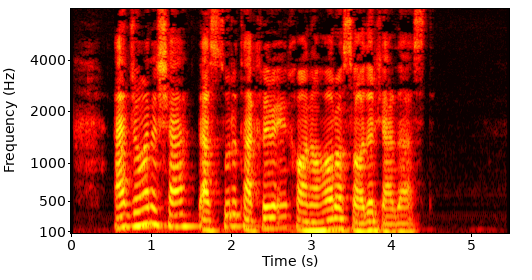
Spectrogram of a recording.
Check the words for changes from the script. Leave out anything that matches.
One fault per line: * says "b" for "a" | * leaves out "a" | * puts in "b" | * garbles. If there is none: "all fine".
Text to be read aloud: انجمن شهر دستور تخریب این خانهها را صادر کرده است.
all fine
